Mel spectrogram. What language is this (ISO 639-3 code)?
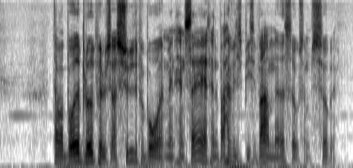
dan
